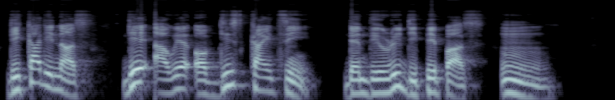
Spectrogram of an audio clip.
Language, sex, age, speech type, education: Nigerian Pidgin, male, 30-45, spontaneous, tertiary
